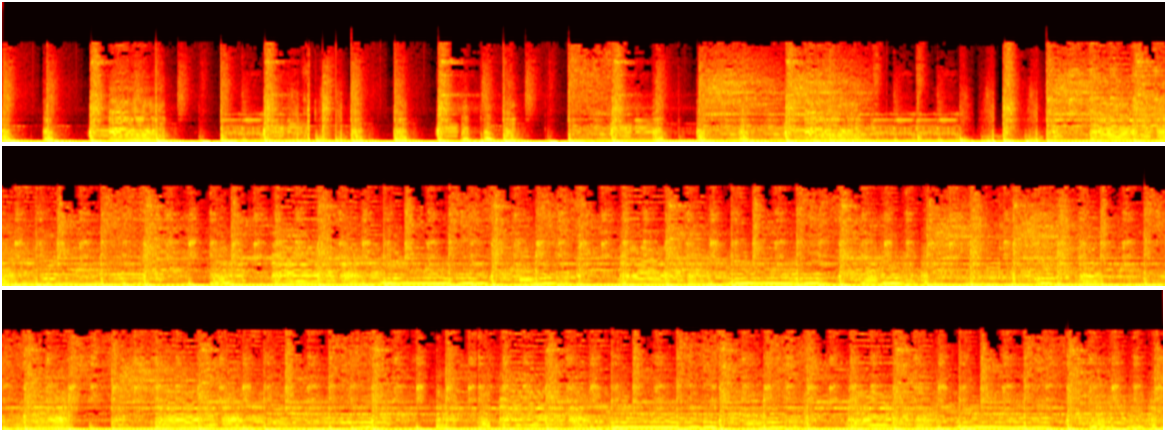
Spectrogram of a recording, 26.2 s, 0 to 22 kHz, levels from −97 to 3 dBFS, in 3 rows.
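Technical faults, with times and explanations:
2.1 to 24.9 s, clock drift buffer slips: A short click recurs at a steady 4.56 s spacing, roughly seven times across this span. Each click is a small block of roughly 70 samples being dropped or repeated. The regularity points to a likely cause of two devices running on separate clocks that disagree by a few hundred parts per million, so the buffer between them slowly fills or drains until it must jump. Unlike the out-of-order chunks, nothing sounds jumbled; there is only a brief tick at metronome-like intervals.
2.3 to 2.5 s, 16.1 to 16.3 s, 20.7 to 21.1 s and 22.6 to 22.8 s, chunks out of order: At each of these points the audio briefly scrambles. A 100 ms chunk plays one slot late, after the chunk that should follow it. At 20.7 s it plays three slots late, which makes the longest stretch. No audio is missing, but the reordering leaves three hard joins. 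What separates these from the drift slips is the irregular timing and the audible garbling of the sound's order, rather than a lone tick.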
